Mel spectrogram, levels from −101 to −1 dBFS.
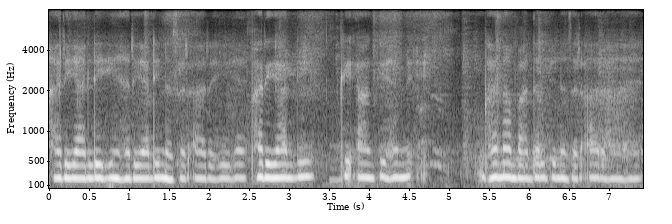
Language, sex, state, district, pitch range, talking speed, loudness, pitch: Hindi, female, Chhattisgarh, Raigarh, 215-230 Hz, 155 wpm, -15 LUFS, 225 Hz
